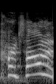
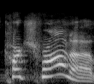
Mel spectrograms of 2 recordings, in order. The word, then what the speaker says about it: Cartrana: Her name isn't Cartana, it's Cartrana.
